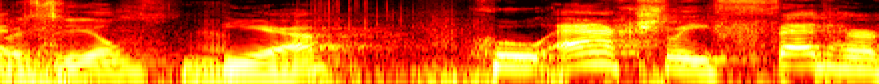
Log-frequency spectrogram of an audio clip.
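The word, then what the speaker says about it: Brazile: what about Donna Brazil Brazil as how you say it was ill yeah who actually fed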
